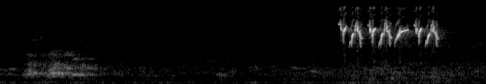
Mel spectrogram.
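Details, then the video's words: Black-headed goldfinch song: after a faint low murmur and a long quiet pause comes one burst of about a second of rapid, high, tinkling twitter notes. "Щегол чёрноголовый пение"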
